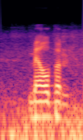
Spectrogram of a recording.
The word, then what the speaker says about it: Melbourne: so there you go how do you pronounce melbourne m-e-l-b-u-n melbourne that's the best way i can say it oh like 6866 yes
